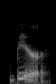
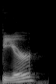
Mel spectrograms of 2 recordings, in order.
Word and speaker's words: Bier: Beer. It's pronounced beer? Like the believe so. drink? Yeah, beer. B-I-E-R, pretty sure.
